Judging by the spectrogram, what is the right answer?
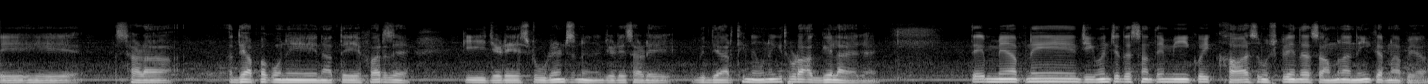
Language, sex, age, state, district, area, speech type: Dogri, male, 30-45, Jammu and Kashmir, Udhampur, rural, spontaneous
